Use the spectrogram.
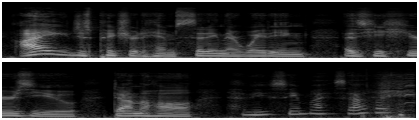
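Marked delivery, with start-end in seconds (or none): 4.9-6.0 squeaky, soft, very high mouse-like voice. Picturing the other speaker down the hall, do a mouse-like impression of them. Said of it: "more and more mouse-like with your impression of me".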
